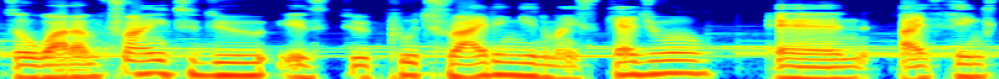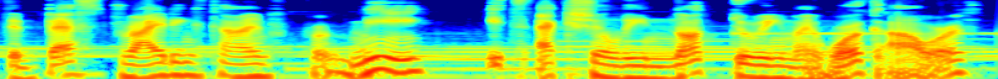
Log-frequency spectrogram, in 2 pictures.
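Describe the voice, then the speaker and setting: Man, native Hebrew speaker, 30s, relaxed conversational monologue, mid pitch, clear background music. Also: unhurried, few pauses. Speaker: podcast host. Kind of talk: casual personal monologue.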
